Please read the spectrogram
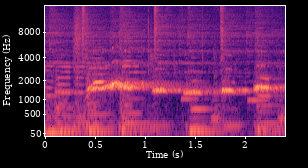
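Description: A person whistles a bright, steady melody with a few sliding notes, carried over a rhythmic instrumental backing with bass pulses. No one speaks.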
